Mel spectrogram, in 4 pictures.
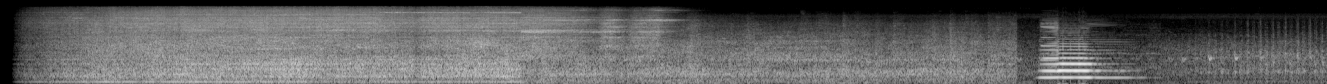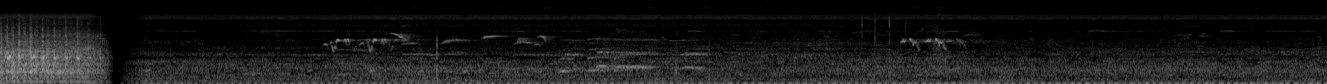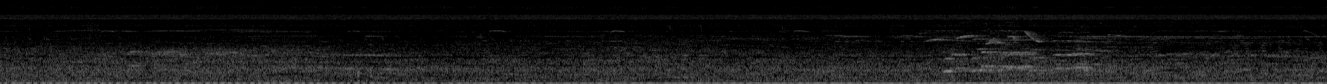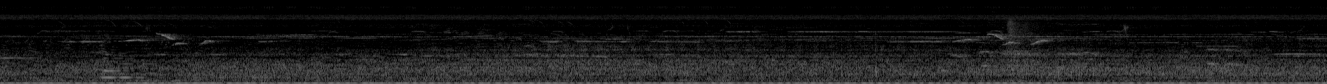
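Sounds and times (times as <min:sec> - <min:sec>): diesel freight train rumble: 0:00.2 - 0:14.4, 0:16.3 - 0:53.0
train horn blast: 0:10.2 - 0:11.8, 0:40.6 - 0:41.7.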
